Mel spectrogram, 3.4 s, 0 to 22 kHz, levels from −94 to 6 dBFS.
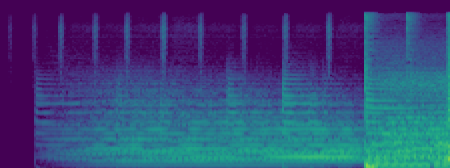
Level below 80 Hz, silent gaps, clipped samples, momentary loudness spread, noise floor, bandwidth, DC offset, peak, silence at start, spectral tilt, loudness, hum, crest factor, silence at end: -34 dBFS; none; under 0.1%; 17 LU; -55 dBFS; 16 kHz; under 0.1%; -6 dBFS; 0.45 s; -5.5 dB/octave; -29 LUFS; none; 22 dB; 0 s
